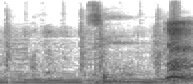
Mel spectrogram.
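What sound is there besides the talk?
sneeze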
